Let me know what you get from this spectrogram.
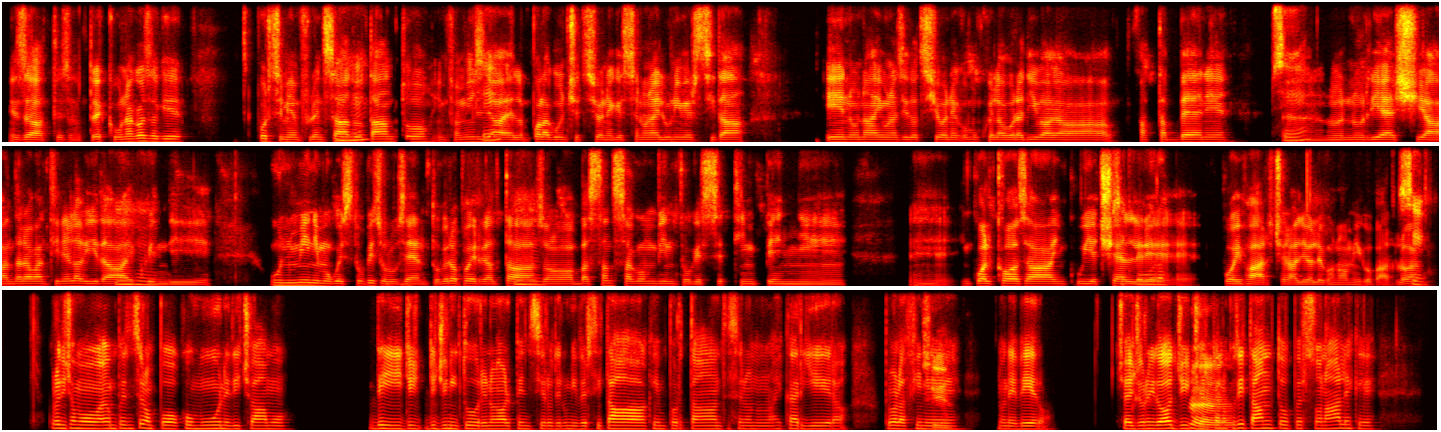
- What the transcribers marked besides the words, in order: tapping; tsk; bird; "Cioè" said as "ceh"; distorted speech
- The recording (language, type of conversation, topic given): Italian, unstructured, In che modo la tua famiglia influenza le tue scelte?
